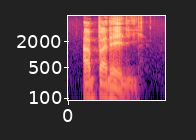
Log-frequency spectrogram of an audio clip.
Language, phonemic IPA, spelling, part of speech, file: Occitan, /apaˈɾel/, aparelh, noun, LL-Q942602-aparelh.wav
- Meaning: apparatus, instrument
